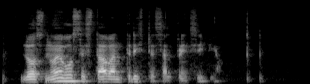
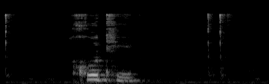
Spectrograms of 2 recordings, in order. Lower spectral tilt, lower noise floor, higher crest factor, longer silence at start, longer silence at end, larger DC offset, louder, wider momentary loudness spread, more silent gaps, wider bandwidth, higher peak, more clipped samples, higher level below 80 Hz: first, -6 dB/octave vs -3 dB/octave; second, -54 dBFS vs -69 dBFS; second, 20 dB vs 26 dB; first, 0.2 s vs 0.05 s; first, 0.95 s vs 0.4 s; neither; first, -20 LUFS vs -35 LUFS; about the same, 15 LU vs 16 LU; neither; first, 15 kHz vs 12 kHz; first, -2 dBFS vs -12 dBFS; neither; first, -58 dBFS vs -76 dBFS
